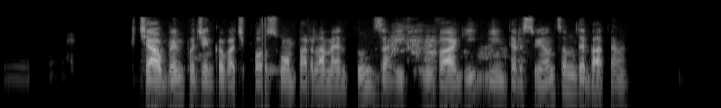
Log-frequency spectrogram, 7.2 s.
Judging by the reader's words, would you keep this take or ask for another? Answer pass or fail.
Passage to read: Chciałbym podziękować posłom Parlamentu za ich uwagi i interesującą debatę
pass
